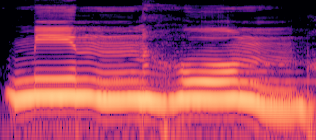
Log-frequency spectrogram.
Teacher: nun sukun bertemu huruf halqi atau huruf tenggorokan yaitu H maka nun sukun dibaca jelas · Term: izhar halqi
